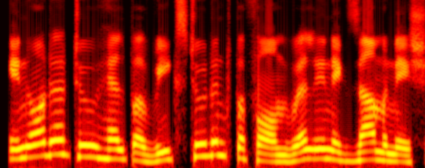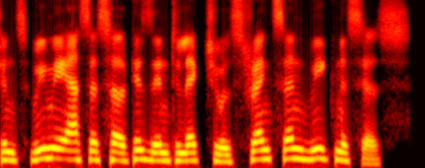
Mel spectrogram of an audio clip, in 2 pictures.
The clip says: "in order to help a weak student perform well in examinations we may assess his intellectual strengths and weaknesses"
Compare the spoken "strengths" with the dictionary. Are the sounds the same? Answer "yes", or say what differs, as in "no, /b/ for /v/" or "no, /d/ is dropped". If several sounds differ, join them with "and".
no, /t/ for /θ/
